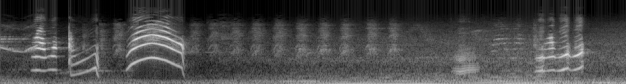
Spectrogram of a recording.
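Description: Alexandrine parakeet calling: short squawks and two rising squeals, then one loud arching screech about a second and a half in. A run of quick soft ticks follows for about two seconds, and a few short calls come near the end.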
